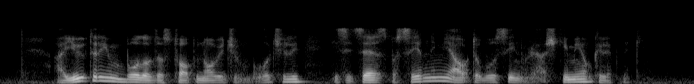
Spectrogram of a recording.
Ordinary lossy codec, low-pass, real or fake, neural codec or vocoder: none; 5.4 kHz; fake; codec, 16 kHz in and 24 kHz out, 0.9 kbps, LongCat-Audio-Codec, fine tuned four codebook decoder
